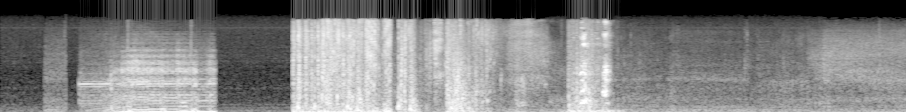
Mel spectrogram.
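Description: Gunshots from a film scene's sound design: after a short tonal passage, a dense burst of rapid, loud shots runs for about three seconds, then the sound drops to a faint low hum.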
